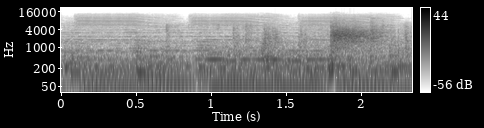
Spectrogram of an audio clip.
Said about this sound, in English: Duke and Mutt just crashed a water moccasin into the Cobra base.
